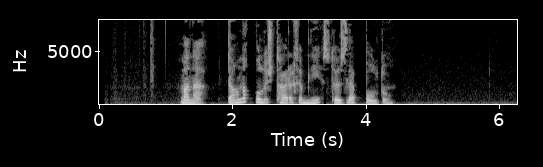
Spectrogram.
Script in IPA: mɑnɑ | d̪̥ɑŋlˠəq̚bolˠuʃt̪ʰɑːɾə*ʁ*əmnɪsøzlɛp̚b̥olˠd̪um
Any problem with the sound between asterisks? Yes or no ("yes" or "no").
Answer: yes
